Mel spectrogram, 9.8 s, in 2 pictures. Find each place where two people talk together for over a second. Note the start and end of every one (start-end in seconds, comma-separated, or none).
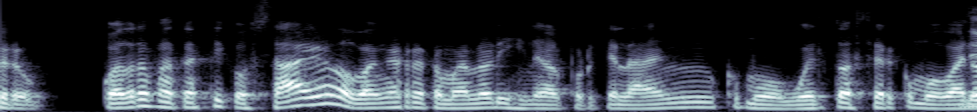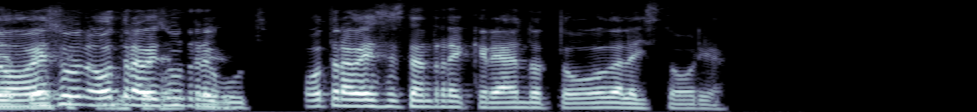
4.8-6.1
